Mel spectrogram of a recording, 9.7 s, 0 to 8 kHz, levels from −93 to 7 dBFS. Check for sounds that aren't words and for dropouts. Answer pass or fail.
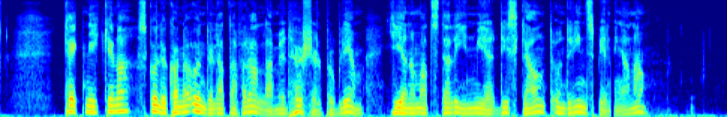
fail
